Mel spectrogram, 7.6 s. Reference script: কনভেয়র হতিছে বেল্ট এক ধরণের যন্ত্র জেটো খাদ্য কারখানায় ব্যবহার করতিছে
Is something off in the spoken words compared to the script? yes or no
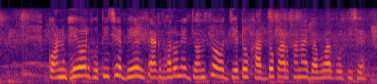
no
